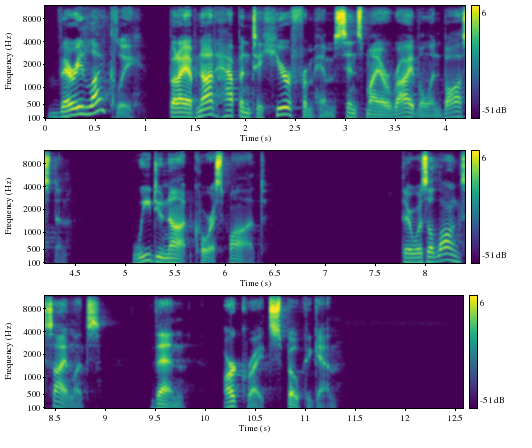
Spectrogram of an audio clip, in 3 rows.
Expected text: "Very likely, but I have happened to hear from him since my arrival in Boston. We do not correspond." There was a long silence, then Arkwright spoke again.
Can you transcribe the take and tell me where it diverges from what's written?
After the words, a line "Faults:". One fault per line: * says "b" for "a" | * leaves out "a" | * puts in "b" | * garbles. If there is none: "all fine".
"Very likely, but I have not happened to hear from him since my arrival in Boston. We do not correspond." There was a long silence, then Arkwright spoke again.
Faults:
* puts in "not"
